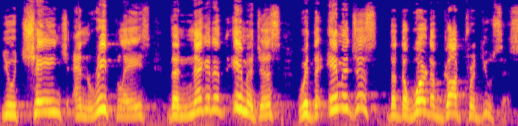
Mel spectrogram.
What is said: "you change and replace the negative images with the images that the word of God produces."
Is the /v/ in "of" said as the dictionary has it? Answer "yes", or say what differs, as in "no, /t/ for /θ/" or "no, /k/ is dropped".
yes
